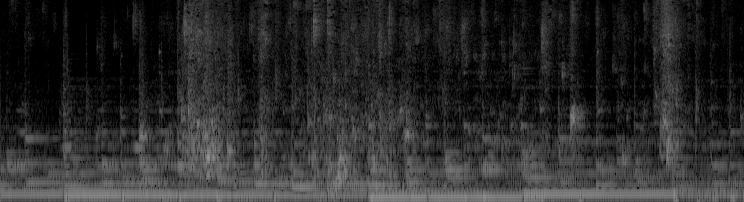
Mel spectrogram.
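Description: Warm water runs into a bathtub at home, a steady rushing splash that continues throughout, mixed under a light stepping melody of music.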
